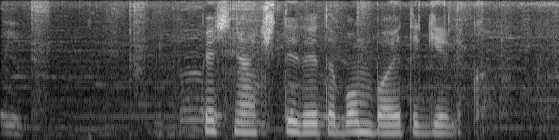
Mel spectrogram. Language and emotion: Russian, neutral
